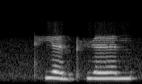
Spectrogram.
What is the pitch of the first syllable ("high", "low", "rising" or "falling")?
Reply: falling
